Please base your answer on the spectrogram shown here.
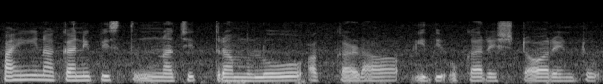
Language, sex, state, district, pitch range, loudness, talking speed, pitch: Telugu, female, Andhra Pradesh, Sri Satya Sai, 170-190 Hz, -19 LUFS, 80 wpm, 175 Hz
